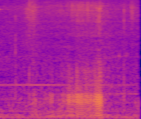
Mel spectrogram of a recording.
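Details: Female dingo pup asleep and snoring: one rough, fluttering snore on a breath in, rising and then fading, with faint room hum behind it.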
